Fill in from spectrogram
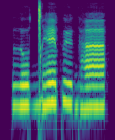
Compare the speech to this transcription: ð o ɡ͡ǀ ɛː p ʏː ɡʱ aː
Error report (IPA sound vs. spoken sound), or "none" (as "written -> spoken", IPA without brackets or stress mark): none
